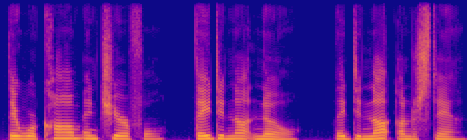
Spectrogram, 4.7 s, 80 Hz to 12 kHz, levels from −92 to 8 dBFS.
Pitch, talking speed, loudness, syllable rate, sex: 225 Hz, 165 wpm, -17 LUFS, 4.4 syllables/s, female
